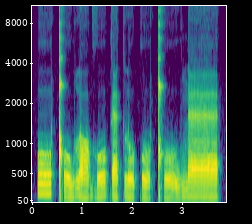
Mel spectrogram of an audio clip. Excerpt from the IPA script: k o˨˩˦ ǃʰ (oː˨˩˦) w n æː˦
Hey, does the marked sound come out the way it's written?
yes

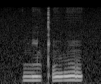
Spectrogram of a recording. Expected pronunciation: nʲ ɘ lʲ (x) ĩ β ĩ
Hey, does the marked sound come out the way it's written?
no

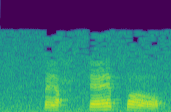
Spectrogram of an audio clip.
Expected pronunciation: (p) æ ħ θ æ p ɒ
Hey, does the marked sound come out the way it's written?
yes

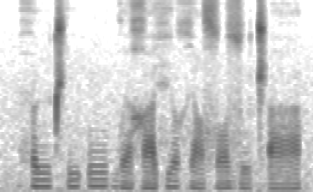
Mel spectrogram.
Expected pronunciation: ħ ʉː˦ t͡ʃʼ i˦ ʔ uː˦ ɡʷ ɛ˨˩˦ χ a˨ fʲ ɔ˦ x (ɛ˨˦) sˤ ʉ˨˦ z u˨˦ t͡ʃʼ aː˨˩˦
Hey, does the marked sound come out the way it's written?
no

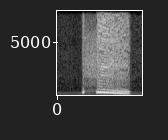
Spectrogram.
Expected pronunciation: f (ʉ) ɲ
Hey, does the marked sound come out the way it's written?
yes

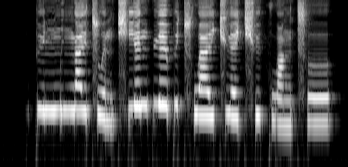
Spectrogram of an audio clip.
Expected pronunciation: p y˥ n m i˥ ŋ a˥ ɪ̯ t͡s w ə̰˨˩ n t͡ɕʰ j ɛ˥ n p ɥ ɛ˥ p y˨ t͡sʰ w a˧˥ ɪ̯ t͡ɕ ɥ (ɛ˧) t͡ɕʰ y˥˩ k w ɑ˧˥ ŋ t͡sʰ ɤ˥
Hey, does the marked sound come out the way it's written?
no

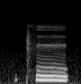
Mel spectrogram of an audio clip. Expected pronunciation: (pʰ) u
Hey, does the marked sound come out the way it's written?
yes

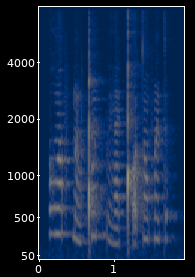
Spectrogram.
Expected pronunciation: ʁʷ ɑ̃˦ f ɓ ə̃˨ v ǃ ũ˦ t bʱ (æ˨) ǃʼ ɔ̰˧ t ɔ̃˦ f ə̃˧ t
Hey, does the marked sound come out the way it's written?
yes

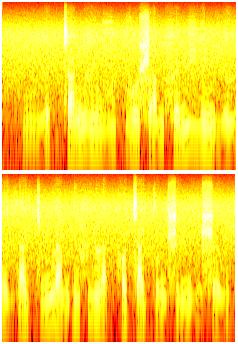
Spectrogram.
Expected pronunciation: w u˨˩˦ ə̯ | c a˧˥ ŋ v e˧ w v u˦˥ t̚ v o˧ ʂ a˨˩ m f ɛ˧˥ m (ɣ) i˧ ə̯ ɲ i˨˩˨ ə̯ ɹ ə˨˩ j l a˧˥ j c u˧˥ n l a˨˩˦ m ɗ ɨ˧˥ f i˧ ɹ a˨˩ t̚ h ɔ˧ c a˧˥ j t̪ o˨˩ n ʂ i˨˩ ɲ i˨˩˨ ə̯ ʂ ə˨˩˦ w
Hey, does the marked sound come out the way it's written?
yes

